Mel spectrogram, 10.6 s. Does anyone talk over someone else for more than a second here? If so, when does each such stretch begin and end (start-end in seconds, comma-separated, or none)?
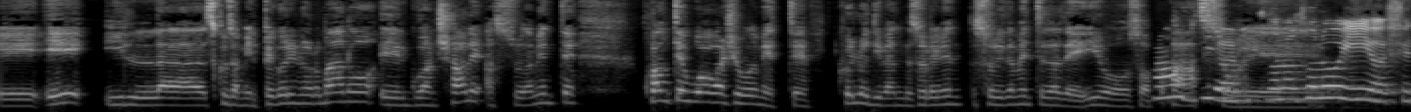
8.6-10.0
